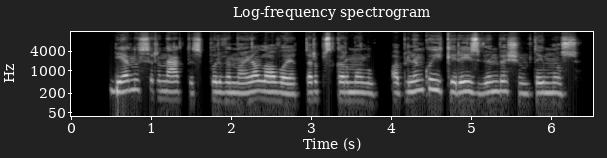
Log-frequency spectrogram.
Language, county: Lithuanian, Vilnius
